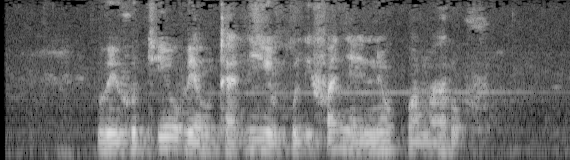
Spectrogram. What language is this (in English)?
Swahili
